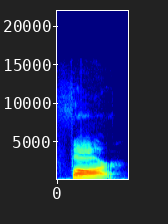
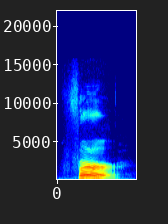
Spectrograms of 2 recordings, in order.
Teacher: the differences in pronunciation between r and r and er now when i say r my mouth is wider however when i say er it is a deeper sound and my mouth is smaller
